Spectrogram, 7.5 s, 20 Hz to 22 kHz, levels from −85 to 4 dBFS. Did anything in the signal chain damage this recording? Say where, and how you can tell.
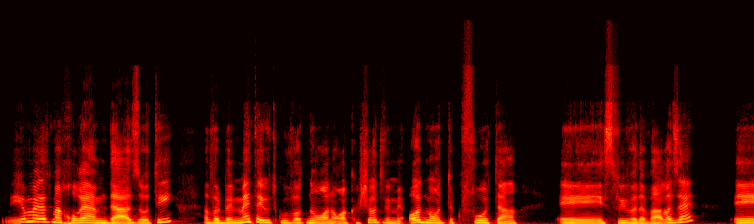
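No, nothing in the chain has damaged this speech: the Opus voice compression is working as intended in its hybrid mode with full bandwidth, keeping content up to about 20.2 kHz and leaving only the light coding texture expected at a rate around 20 kbps.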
